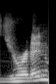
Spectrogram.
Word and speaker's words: Jorphdan: My name is Jordan with a silent PH in the middle, and I run a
